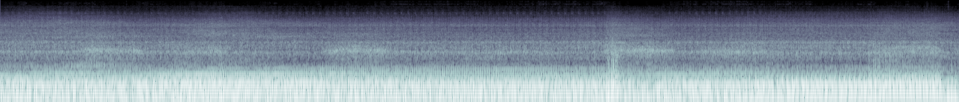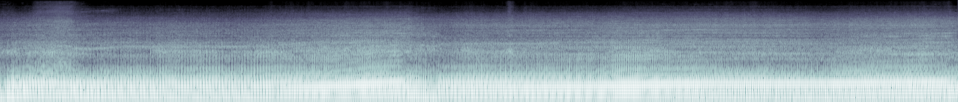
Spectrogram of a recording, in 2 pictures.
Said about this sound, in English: This is the way this bike should sound from the factory.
